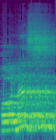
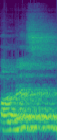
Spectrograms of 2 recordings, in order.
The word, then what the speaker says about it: honest: හැබැයි මේක silent letter එකක්. අර E අකුර වගේ silent letter එකක්. ඒ කියන්නේ මේක pronounce වෙන්නේ නැහැ. එතකොට අපි කියන්නේ honest man කියලා නෙමෙයි honest man කියලා කියන්නේ. ඕ කියනකොට අර ස්වර ශබ්දයක් නේද? දොඩහැන් එක ඕ ශබ්දෙ තියෙන්නේ.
